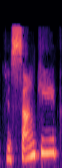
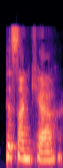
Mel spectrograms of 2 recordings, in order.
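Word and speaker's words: писанка: You put these pictures of these beautiful, are they called pisanki? Did I say that right? Pisanka, but I pronounce things wrong all the time.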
